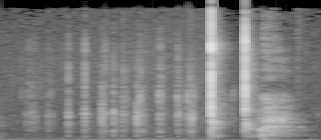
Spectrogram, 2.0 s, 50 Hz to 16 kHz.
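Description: Click-type torque wrench set to 110 inch-pounds, turned hard by hand: light ticking as it is loaded, then one sharp click a little past halfway as it reaches its set torque and breaks over. A short burst of noise follows just after the click.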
